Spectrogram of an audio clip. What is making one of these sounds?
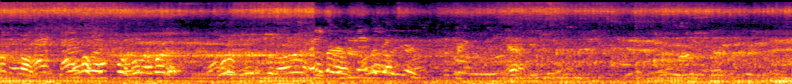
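Men talk nearby in lively voices.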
